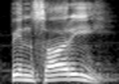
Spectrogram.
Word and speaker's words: پنساری: کر کے پڑھیں گے بیخ کنی، بیخ کنی، پنساری، صحیح ادائیگی ہوگی پنساری، پنساری، پنساری۔ بیساکھی، اس کا صحیح تلفظ ہوگا بیساکھی، بیساکھی۔ بلند، بلندی، صحیح پڑھیں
